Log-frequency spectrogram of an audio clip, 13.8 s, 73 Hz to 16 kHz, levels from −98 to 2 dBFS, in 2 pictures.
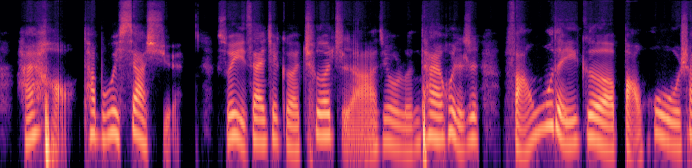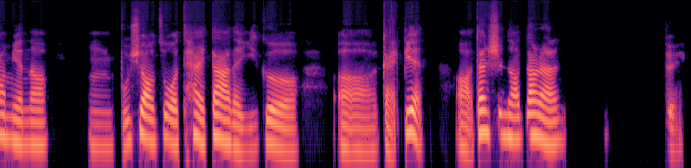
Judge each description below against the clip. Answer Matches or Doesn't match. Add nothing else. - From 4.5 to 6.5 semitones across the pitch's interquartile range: Matches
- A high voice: Doesn't match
